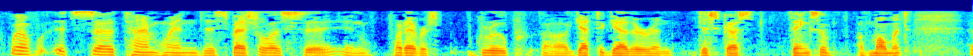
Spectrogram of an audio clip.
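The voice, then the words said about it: Distinctive regional accent. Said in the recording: “That's a great accent. ... It's fabulous, let me tell you.”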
